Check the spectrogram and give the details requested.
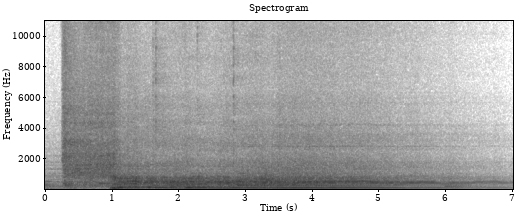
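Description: Audi S5 Sportback's turbocharged 3.0-litre V6 starting up: a sudden burst of noise, the engine catching about a second in with a short flare of revs, then settling into a steady idle through the quad exhaust. The sound fades out near the end.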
